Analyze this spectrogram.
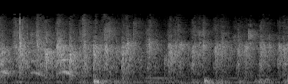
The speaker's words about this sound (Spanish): Oye, eh, qué, emocionante que haya público. ¿Puede, haber otro aplauso? Bien.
